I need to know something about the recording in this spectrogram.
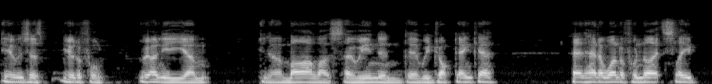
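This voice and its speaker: A man giving a rambling, relaxed slide-show talk to a club, with plenty of fillers as he steps through his pictures. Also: fairly low pitch, a little fast. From Australia. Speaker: club presenter.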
